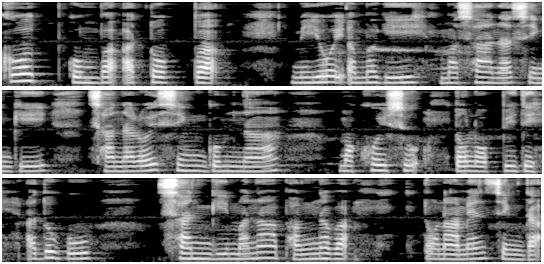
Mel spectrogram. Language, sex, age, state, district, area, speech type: Manipuri, female, 45-60, Manipur, Kangpokpi, urban, read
